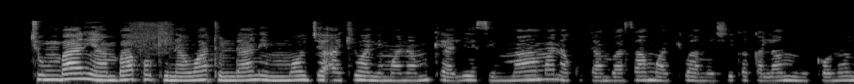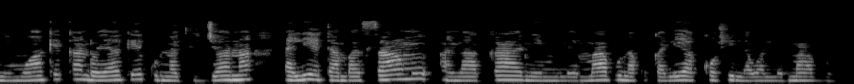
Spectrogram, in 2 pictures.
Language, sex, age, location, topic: Swahili, female, 25-35, Nairobi, education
